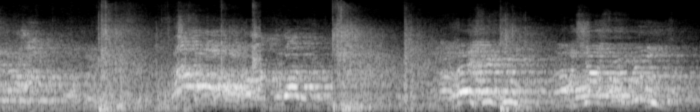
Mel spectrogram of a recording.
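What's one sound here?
A ball is kicked hard several times.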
